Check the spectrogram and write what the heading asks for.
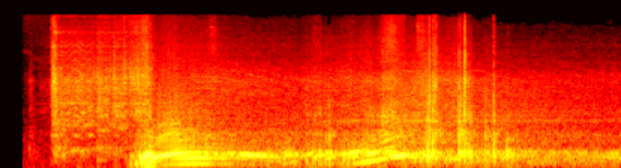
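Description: A car engine revving: a loud rev about a second in, a second rev about halfway through, then the engine sound fades away.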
